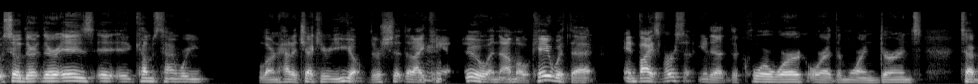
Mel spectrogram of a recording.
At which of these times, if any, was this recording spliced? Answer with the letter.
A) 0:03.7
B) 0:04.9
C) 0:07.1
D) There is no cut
C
